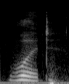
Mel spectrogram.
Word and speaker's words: would: Sometimes L can be silent, so you have to be careful. The first 5 words listed below are very common, so let's take the time to make sure that you're pronouncing them correctly. Listen and repeat after me. Talk, walk, could, should, would.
